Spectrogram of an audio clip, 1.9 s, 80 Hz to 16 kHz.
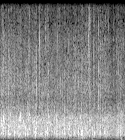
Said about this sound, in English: Can we just take 10 seconds here, put our hands together? Let's worship the King of Kings and the Lord of Lords. Come on, church. Oh, come on, somebody clap like he's good to you. Good.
